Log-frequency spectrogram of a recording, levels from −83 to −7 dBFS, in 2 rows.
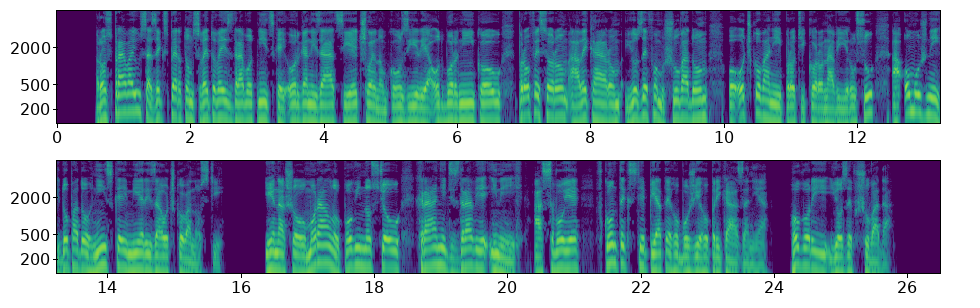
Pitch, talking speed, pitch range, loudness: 125 Hz, 95 wpm, 110-140 Hz, -26 LUFS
